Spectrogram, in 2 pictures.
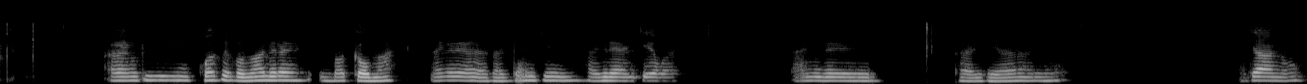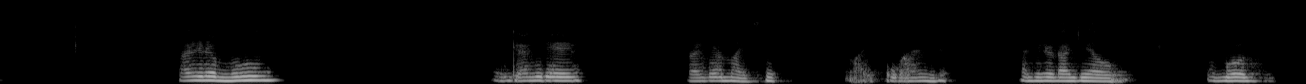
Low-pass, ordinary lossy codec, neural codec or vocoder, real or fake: none; none; codec, 16 kHz, 1.1 kbps, Voila-Tokenizer; fake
